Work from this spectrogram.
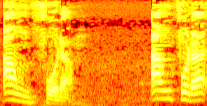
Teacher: Ánfora es una palabra esdrújula, lleva la mayor fuerza de voz en la antepenúltima sílaba, en an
